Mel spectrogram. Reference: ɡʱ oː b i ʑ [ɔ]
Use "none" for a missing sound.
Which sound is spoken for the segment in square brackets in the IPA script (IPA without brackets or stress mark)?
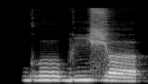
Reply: ʌ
